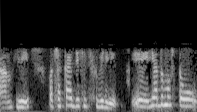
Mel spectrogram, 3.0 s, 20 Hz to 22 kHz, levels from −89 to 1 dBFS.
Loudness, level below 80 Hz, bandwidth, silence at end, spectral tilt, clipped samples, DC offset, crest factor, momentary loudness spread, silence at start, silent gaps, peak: -19 LUFS; -56 dBFS; 3.9 kHz; 0 s; -3 dB/octave; under 0.1%; under 0.1%; 14 dB; 6 LU; 0 s; none; -6 dBFS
